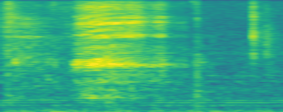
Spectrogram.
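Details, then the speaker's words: Pet sleeping and snoring loudly gives a single noisy, snorting breath over low room hum: snoring. "Bailey is snoring so loudly. I don't know if the snoring is being picked up on a snoring is being picked up at all."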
